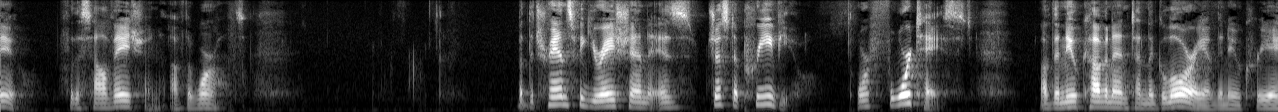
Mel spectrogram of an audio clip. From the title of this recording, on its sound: February 11, 2024 Church Service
